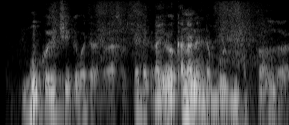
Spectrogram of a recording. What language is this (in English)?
Hausa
